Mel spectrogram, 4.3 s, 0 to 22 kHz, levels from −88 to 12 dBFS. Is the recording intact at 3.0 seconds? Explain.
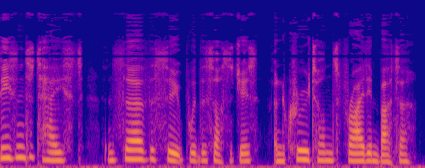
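No. Throughout the clip, including 3.0 s, there is imaging from linear upsampling: the speech was raised from 11 kHz to 44.1 kHz by straight-line interpolation. That weak filter dulls the top and leaves a mirror image from 5.5 to 11 kHz, about 30 dB down, heard as metallic shimmer on sibilants.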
